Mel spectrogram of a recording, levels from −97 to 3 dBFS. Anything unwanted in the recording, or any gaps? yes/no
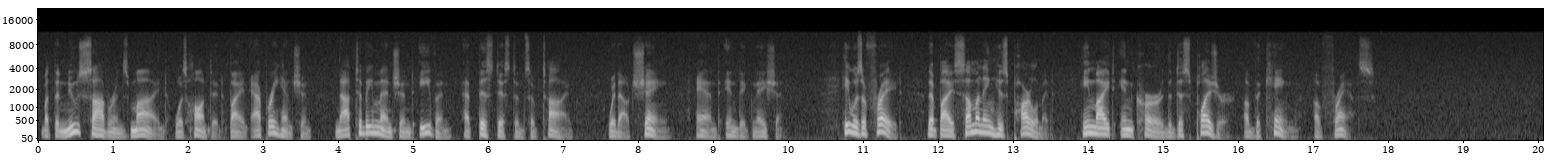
no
